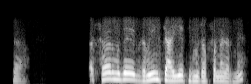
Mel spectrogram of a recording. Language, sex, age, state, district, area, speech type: Urdu, male, 30-45, Uttar Pradesh, Muzaffarnagar, urban, conversation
